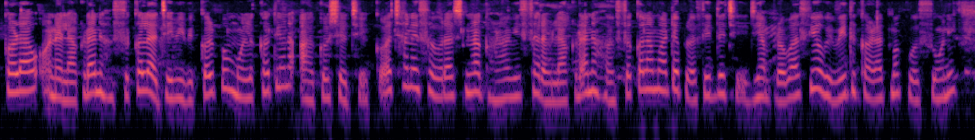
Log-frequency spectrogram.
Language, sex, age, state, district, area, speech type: Gujarati, female, 30-45, Gujarat, Rajkot, rural, spontaneous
